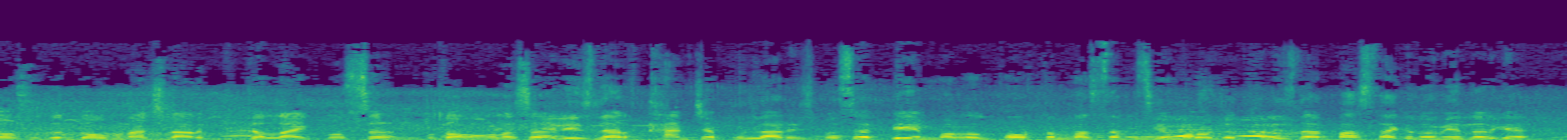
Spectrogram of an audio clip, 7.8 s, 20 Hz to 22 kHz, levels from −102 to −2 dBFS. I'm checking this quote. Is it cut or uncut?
cut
